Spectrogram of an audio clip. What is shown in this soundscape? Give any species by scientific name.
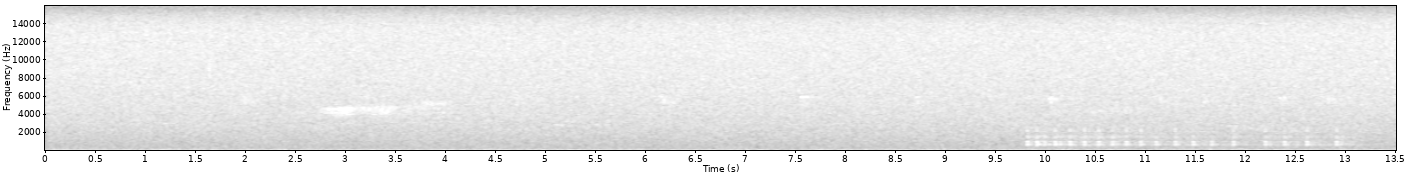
Setophaga caerulescens, Sphyrapicus varius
